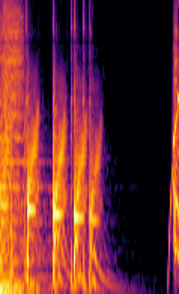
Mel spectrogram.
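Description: Cartoon bouncing-ball sound effect: a ball bounces about five times. Each bounce is a springy boing that falls in pitch, and the bounces come quicker and fade away.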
